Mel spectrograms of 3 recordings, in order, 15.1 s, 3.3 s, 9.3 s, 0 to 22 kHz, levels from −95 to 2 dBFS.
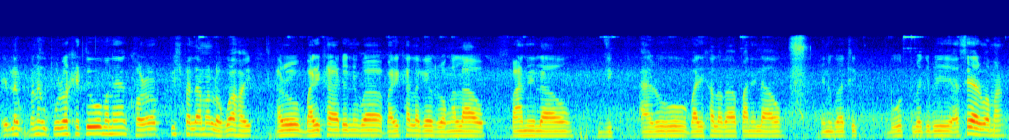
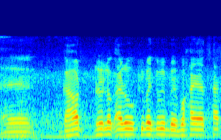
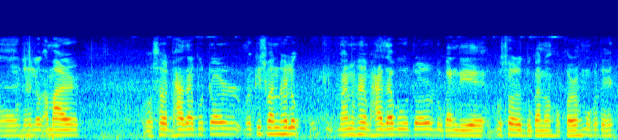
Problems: constant background noise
